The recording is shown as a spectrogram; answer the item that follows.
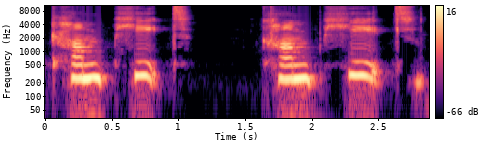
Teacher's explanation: long e sound in the second syllable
